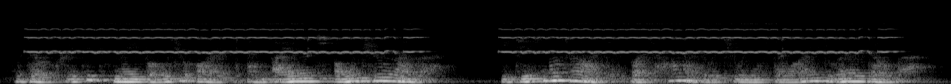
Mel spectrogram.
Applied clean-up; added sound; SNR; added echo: none; Wind instrument, woodwind instrument; 16 dB; reverberation time 0.9 s.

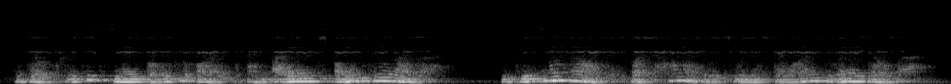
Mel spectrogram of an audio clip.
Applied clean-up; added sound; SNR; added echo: neural separator model SepFormer DNS4.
